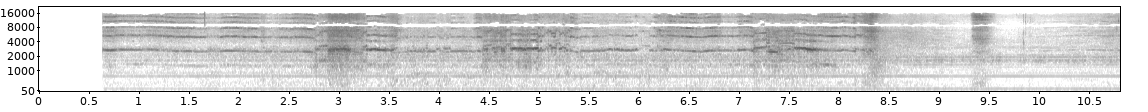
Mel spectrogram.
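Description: Hot air rework station blowing onto a laptop motherboard's BIOS chip to desolder it: a steady hum with a wavering whine above it, starting abruptly about half a second in.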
